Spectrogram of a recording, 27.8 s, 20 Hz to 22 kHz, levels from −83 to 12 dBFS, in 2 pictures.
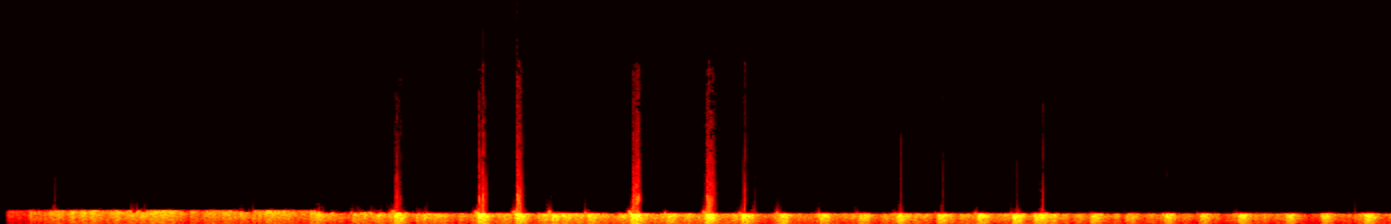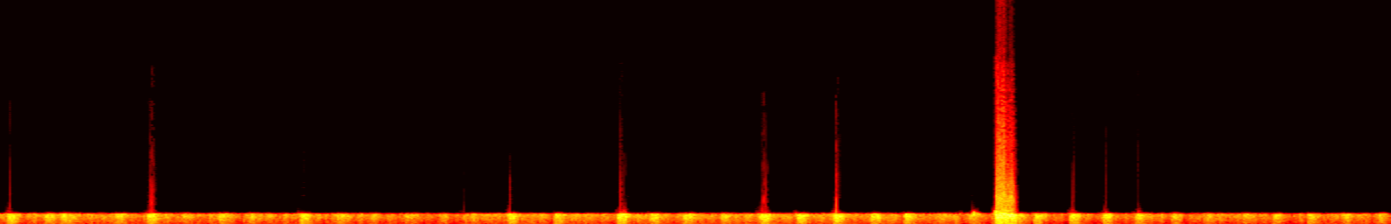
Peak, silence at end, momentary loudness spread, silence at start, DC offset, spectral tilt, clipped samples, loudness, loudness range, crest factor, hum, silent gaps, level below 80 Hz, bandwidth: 0 dBFS; 0 s; 10 LU; 0.1 s; under 0.1%; -5 dB/octave; 0.1%; -17 LUFS; 7 LU; 16 dB; none; none; -40 dBFS; 13 kHz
